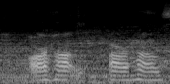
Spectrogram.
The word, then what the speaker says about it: Arhaus: It was kind of like a slogan, our house, the way it's pronounced, but it's not necessarily in the English form that you would understand. It's just like a name, but the sound of it is our house, like if it's our house to your home.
